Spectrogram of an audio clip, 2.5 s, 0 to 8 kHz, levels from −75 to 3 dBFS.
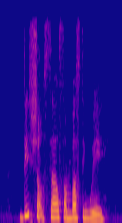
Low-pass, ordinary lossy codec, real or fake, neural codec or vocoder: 7.2 kHz; none; fake; codec, 24 kHz, 0.9 kbps, WavTokenizer, medium speech release version 1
